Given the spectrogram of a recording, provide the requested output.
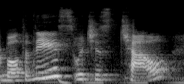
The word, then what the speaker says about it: ciao: thing I would suggest if you want to sound a little more local when you say ciao is to hold your out more at the end a lot of people who don't speak Italian natively save ciao like really quickly just like ciao like puppy chow almost but in Italy were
